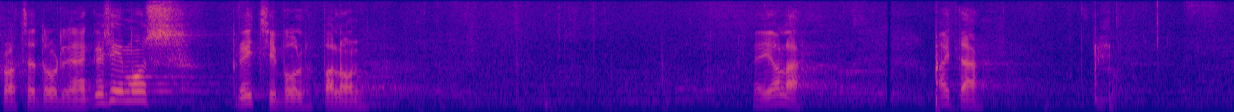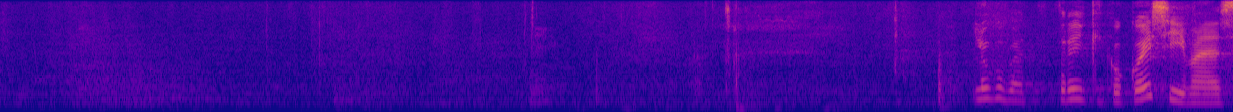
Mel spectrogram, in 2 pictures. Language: Estonian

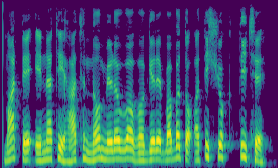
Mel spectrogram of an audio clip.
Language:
Gujarati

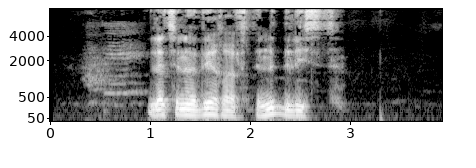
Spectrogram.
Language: Kabyle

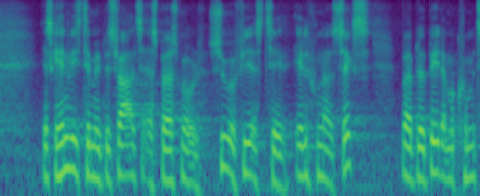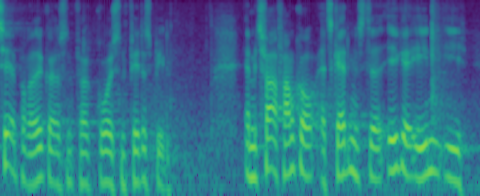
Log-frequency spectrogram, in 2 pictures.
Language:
Danish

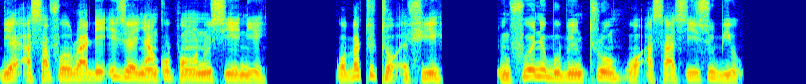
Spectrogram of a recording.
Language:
Akan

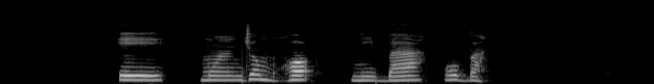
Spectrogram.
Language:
Mbo (Cameroon)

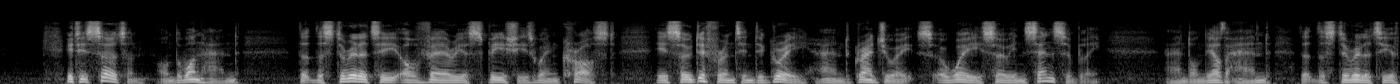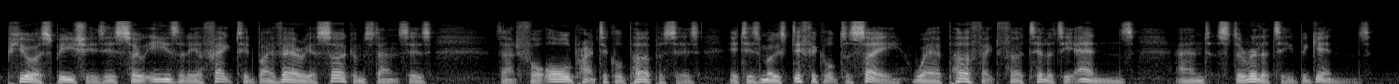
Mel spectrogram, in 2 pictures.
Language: English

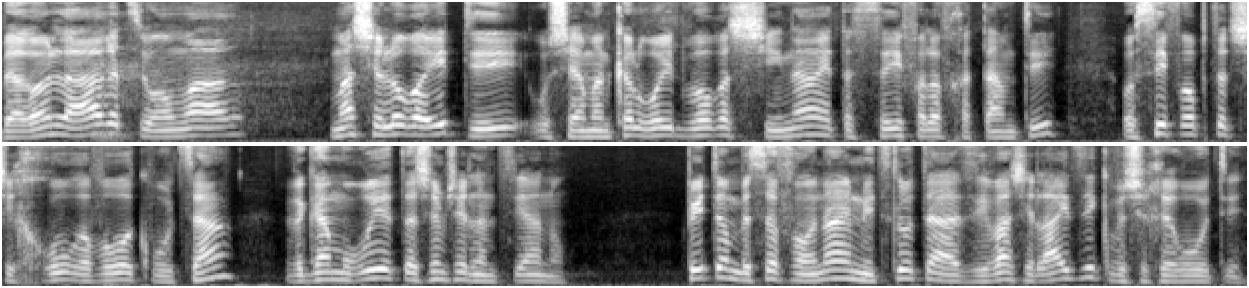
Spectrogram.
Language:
Hebrew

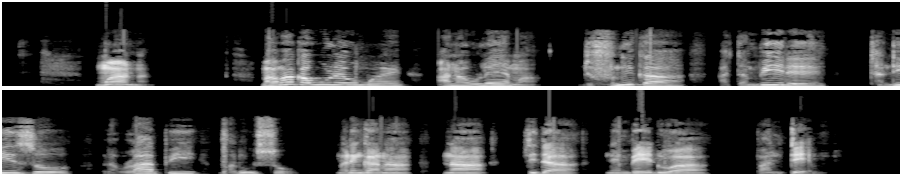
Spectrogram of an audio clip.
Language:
Nyungwe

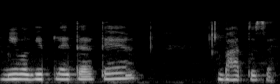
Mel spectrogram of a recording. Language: Marathi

